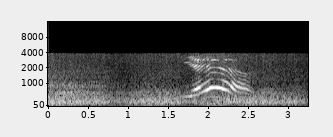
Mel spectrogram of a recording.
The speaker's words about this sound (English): Let the thunder roll.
